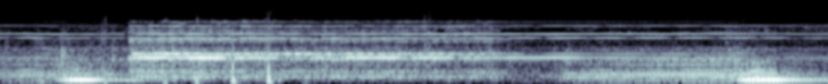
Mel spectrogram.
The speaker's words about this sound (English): Jeez. You gonna answer the phone?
